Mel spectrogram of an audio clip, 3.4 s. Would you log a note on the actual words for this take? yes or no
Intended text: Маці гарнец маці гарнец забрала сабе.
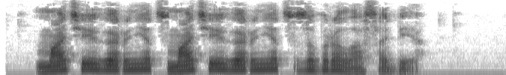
no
